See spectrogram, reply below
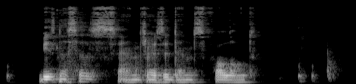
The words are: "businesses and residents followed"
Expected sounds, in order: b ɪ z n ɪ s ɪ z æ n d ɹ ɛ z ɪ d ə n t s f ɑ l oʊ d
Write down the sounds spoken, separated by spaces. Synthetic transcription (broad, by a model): b ɪ z n ɪ s ɪ z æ n d ɹ ɛ z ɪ d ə n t s f ɑ l oʊ d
